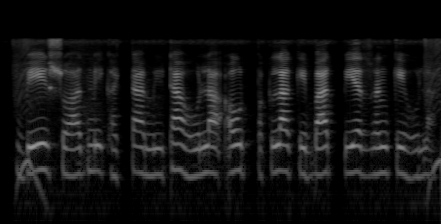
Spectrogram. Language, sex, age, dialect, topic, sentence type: Bhojpuri, female, 18-24, Northern, agriculture, statement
